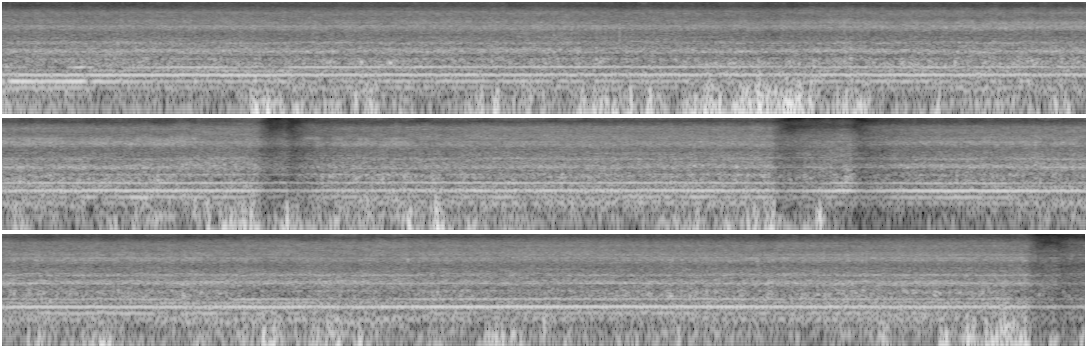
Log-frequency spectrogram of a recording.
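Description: Pressure washer running steadily, with the pump's hum under the hiss of its water jet blasting concrete through a round surface-cleaner head. The spray noise drops out briefly twice, about halfway through and again a few seconds later.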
